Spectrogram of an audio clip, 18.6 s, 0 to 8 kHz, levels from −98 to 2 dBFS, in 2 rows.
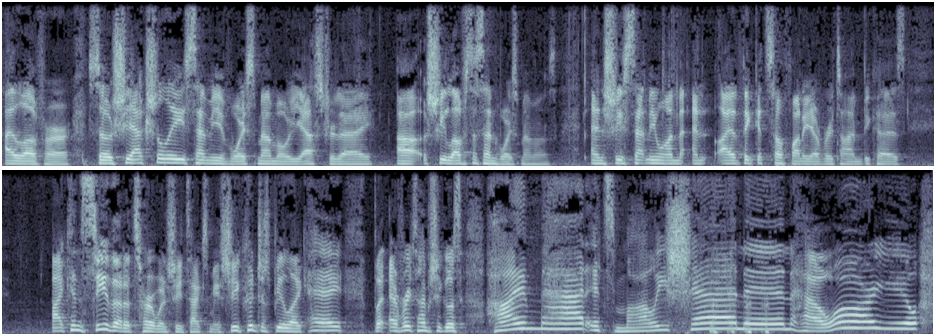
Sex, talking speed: male, 200 wpm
